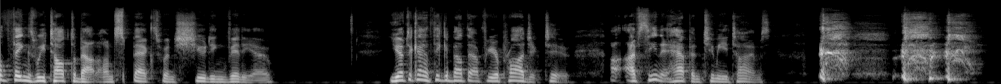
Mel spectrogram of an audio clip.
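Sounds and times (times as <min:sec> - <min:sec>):
speech: 0:00.0 - 0:02.8, 0:03.9 - 0:09.3
person coughing: 0:08.2 - 0:09.9.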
